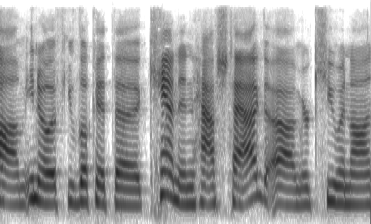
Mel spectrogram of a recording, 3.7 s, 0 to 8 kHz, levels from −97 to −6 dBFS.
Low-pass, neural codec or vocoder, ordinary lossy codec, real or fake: 7.2 kHz; none; AAC, 48 kbps; real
